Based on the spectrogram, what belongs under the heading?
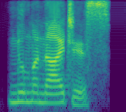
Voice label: "pneumonitis", Indian; Dictionary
